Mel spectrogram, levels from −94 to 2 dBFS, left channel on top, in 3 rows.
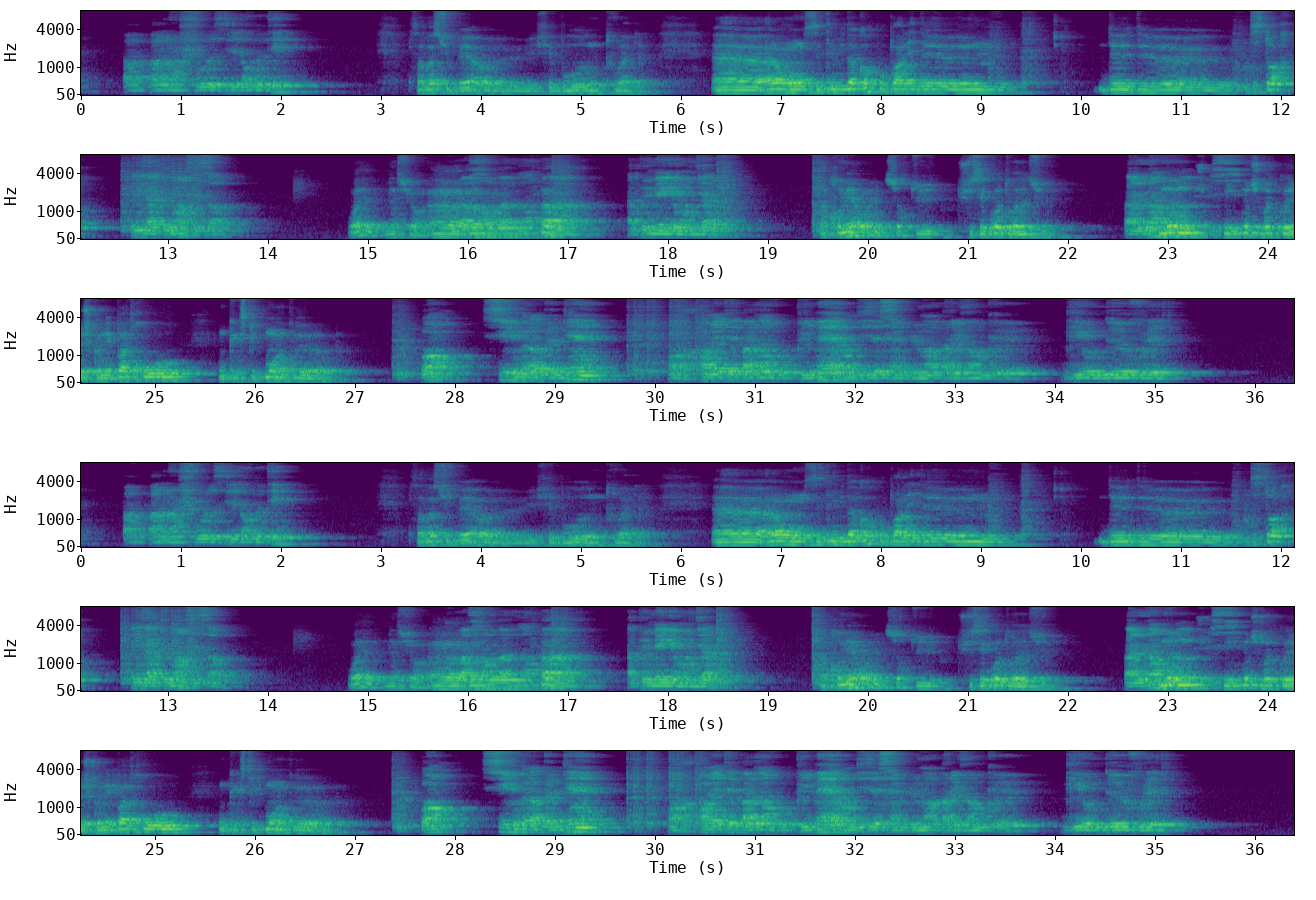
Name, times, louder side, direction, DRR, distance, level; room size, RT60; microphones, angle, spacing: voice 1, 0.4-2.1 12.6-13.5 15.8-17.1 17.6-18.6 19.4-19.5 22.6-23.2 27.4-27.9 28.3-29.5 30.1-33.7 34.1-35.1, equal, 50° right, -7 dB, 3.2 m, -28 dB
voice 2, 3.4-5.6 6.3-9.3 10.2-12.1 14.8-16.9 19.5-21.9 22.9-25.3 25.6-26.9, equal, 25° left, -4 dB, 1.4 m, -25 dB
13.0 x 9.7 x 2.5 m, 0.83 s
head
